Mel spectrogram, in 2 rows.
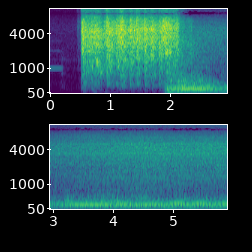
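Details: Ford Mondeo ST220 on its first start after a fuel pump upgrade and new fuel filter, tank only loosely bolted up: a short crank, then the engine catches cleanly and settles into a steady, even idle with no misfire or stumble.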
